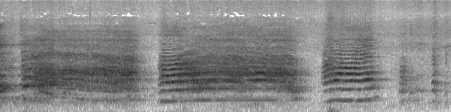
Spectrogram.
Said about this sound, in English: It's a dog. It's a dog being groomed for those. Just oh, that's shit. Really great. That's a good dog. Making that noise. The dog. The dog. The dog. Yeah. Oh, the dog's enjoying it.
